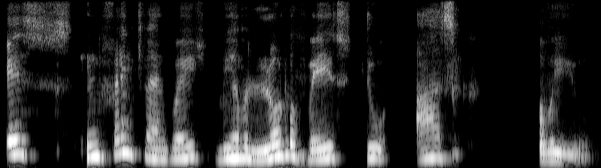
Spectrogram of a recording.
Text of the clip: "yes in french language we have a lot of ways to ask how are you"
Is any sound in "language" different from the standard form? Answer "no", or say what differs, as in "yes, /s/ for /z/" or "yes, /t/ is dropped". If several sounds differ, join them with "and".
no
